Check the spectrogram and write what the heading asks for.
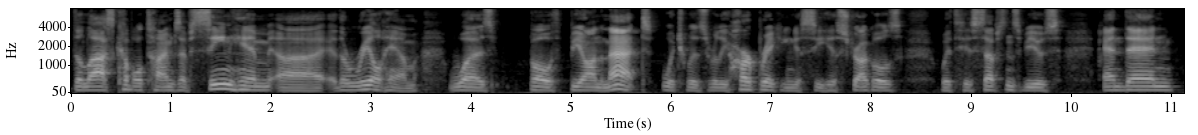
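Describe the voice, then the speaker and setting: A man's voice: medium pitch, unhurried, sharp tone. A man hosting a podcast alone, giving a casual, rambling review with many fillers and restarts. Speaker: podcast host.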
